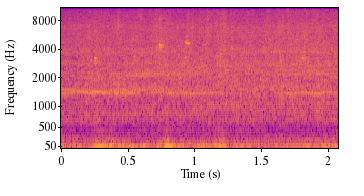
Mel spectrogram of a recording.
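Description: Wind buffeting the microphone, a low uneven rumble, with a faint steady high tone underneath.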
